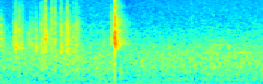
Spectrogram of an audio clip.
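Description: Long-neck utility lighter clicked once about a second in, its trigger firing the igniter to light the flame. A few faint handling ticks come before it.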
